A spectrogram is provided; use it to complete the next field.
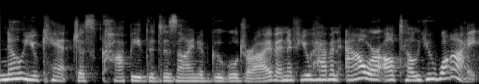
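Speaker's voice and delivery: put-on fed-up, worn-thin, exasperated, frustrated voice. Retelling an old argument about copying designs: retelling an argument with frustration. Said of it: "hearing a certain amount of frustration in my voice".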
